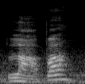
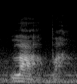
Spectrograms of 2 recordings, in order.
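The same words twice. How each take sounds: First: The word is said with a high tone. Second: The word is said with a low tone. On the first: It means home. "In higher tone, lapa means home" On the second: It means to be tired. "Lower tone, which lapa. Lapa means to be tired"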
